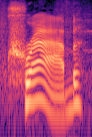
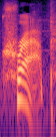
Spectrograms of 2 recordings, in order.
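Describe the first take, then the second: First: Crab with a strong voiced B; crab, B clearly released; clear voiced final b. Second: Crap with a strong popped P; crap, P clearly released; crisp final p. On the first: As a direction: finish crab on a firm B. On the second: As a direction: pop the P of crap. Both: Shown as a demonstration. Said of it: "the correct English pronunciation of".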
